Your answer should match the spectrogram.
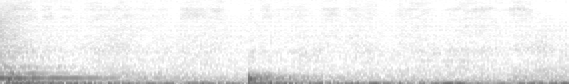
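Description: Chalk or marker writing on a board during a maths lecture: scratchy strokes close by, a longer stroke, a short pause, then renewed strokes, with no voice over it.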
